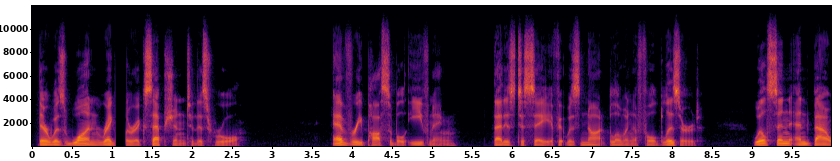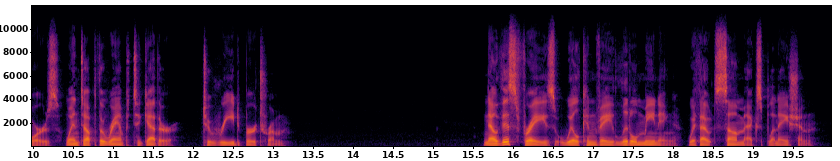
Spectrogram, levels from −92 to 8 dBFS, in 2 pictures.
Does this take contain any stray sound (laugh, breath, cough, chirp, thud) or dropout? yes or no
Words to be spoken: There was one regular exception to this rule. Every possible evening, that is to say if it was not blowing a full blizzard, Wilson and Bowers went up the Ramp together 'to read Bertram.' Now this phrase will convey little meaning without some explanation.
yes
